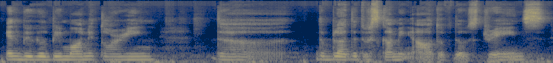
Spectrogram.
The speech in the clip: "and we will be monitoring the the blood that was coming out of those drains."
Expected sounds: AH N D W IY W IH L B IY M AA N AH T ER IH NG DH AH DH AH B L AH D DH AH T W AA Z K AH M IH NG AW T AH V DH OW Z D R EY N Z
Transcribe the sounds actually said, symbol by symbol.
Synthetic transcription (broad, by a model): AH N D W IY W IH L B IY M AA N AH T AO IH NG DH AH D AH B L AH D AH T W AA S K AH M IH NG AW T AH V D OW S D R EY N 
